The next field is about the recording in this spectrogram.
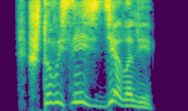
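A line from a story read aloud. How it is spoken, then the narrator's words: Indignant cry. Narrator (Russian): вскрикнула Найниф с негодованием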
